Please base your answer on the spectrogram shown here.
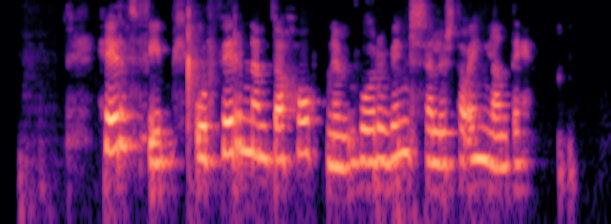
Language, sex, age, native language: Icelandic, female, 20-29, Icelandic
